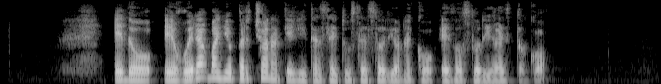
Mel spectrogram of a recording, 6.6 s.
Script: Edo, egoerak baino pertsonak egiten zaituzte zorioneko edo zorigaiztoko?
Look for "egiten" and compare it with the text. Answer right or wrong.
right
